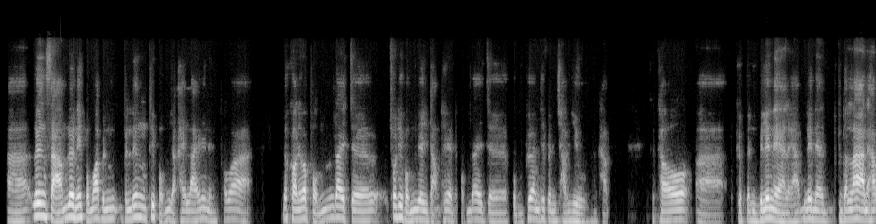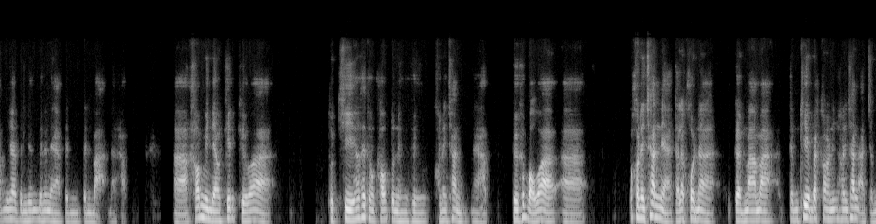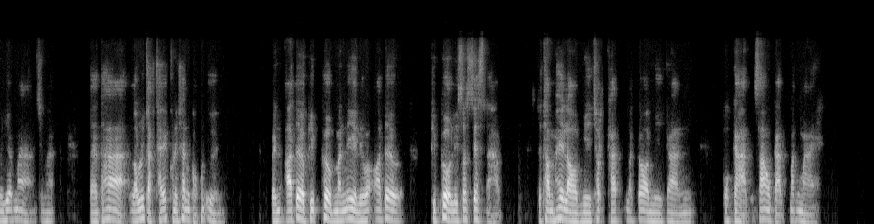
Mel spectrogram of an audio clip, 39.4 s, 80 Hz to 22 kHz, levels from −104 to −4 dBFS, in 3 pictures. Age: 30-49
